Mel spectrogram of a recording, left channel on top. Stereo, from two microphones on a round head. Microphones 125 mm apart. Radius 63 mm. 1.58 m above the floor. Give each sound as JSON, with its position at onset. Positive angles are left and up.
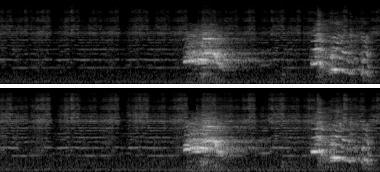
{"t": 1.8, "sound": "a scream", "side_deg": 20, "distance_m": 2.0}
